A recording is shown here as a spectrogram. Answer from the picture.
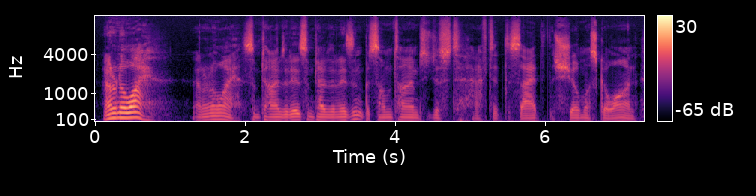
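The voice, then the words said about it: Groggy voice. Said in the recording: “My voice is a little bit groggy again today.”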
